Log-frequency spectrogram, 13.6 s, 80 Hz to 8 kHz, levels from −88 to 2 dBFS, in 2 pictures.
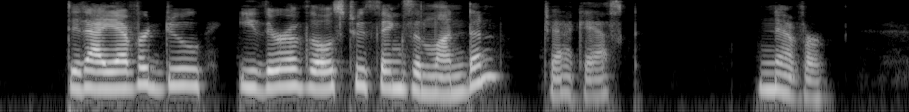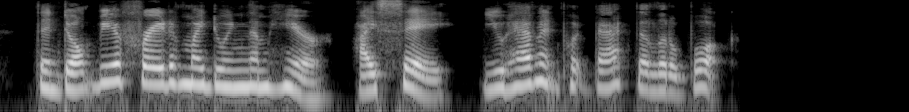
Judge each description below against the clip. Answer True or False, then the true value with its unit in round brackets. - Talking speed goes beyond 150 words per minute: False (140 wpm)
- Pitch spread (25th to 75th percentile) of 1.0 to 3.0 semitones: False (3.4 semitones)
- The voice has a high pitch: True (215 Hz)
